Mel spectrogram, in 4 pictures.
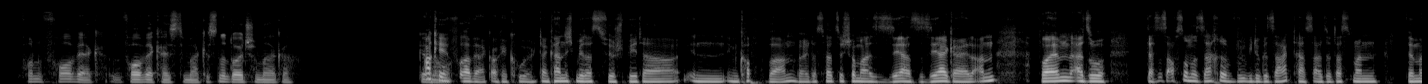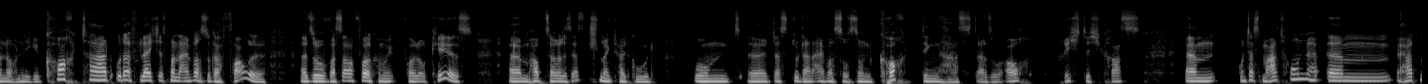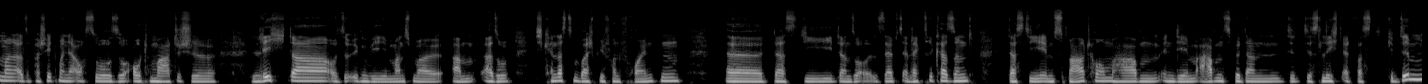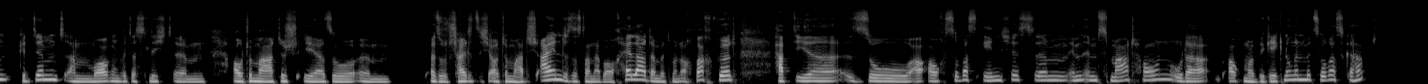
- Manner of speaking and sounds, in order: "Smart-Home" said as "Smart-Hone"; "Smart-Home" said as "Smart-Hone"
- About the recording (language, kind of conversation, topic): German, podcast, Wie beeinflusst ein Smart-Home deinen Alltag?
